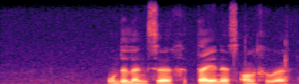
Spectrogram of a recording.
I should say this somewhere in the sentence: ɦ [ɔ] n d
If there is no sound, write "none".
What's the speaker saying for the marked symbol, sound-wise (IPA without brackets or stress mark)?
ɔ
